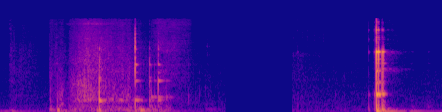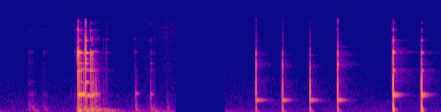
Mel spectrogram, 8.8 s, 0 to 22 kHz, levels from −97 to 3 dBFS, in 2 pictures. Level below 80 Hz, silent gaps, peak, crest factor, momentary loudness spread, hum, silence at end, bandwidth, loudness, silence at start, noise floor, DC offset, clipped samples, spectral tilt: -48 dBFS; 2.25-2.92 s, 6.18-6.67 s; -2 dBFS; 32 dB; 21 LU; none; 0.15 s; 11.5 kHz; -25 LUFS; 0.95 s; -77 dBFS; under 0.1%; under 0.1%; -3 dB/octave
